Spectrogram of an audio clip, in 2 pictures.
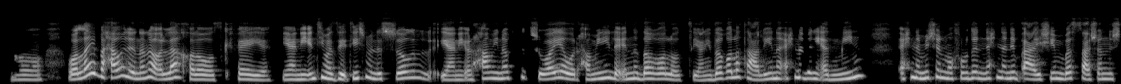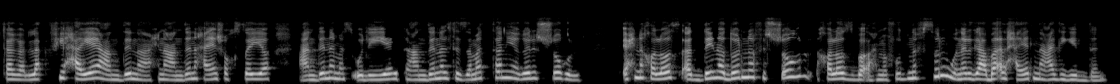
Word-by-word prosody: آه، 220 0 -6 0.2
والله 255 - +4
باحاول 345 +3 +2
إن 280 -3 +2
أنا 300 +4 +2
أقول 235 - +1
لها: 300 +3 +5
"خلاص 225 -5 -1
كفاية، 215 -4 -2
يعني 225 +1 +1
أنتِ 275 +5 +1
ما 275 -4 +4
زهقتيش 275 +6 +1
من 280 - +1
الشغل 270 +3 0
يعني 215 0 -1
ارحمي 275 +4 0
نفْسِك 285 +4 -4
شوية 260 +5 +2
وارحميني." 250 +3 +1
لإن 265 0 +1
ده 260 - +3
غلط، 245 -5 -1
يعني 205 0 -4
ده 255 - +1
غلط 310 +2 0
علينا، 260 +3 +1
إحنا 315 +3 -1
بني 265 -4 +1
آدمين 255 - +1 0.4
إحنا 300 +3 +2
مش 295 +5 0
المفروض 275 -3 0
إن 275 -2 0
إحنا 290 +1 -1
نبقى 275 -2 +1
عايشين 245 +3 0
بس 275 +2 -2
عشان 250 +1 0
نشتغل، 235 -3 -2
لأ 240 - +1
في 300 +5 -3
حياة 255 +2 +4
عندنا 230 -2 0
إحنا 225 +2 -5
عندنا 215 +5 -2
حياة 235 -1 -2
شخصية 250 0 -1 0.3
عندنا 215 +8 +1
مسؤوليات 235 -1 0
عندنا 225 +5 -1
إلتزامات 255 -1 -2
تانية 300 -2 0
غير 260 +2 +3
الشغل، 275 -6 -2 0.5
إحنا 310 -1 +2
خلاص 275 +2 +2
أدِّينا 265 +7 +2
دورنا 295 +5 +3
في 325 -2 -11
الشغل 350 +6 -1
خلاص 245 -1 +1
بقى 220 -1 -2
المفروض 245 +4 -5
نفصِل 290 +7 -1
ونرجَع 255 -2 +2
بقى 255 +2 +2
لحياتنا 250 0 -2
عادي 230 +1 -3
جدًا. 190 +1 -9
255 Hz, 185 wpm, -22 LUFS, 230-280 Hz, 0.5 s, لها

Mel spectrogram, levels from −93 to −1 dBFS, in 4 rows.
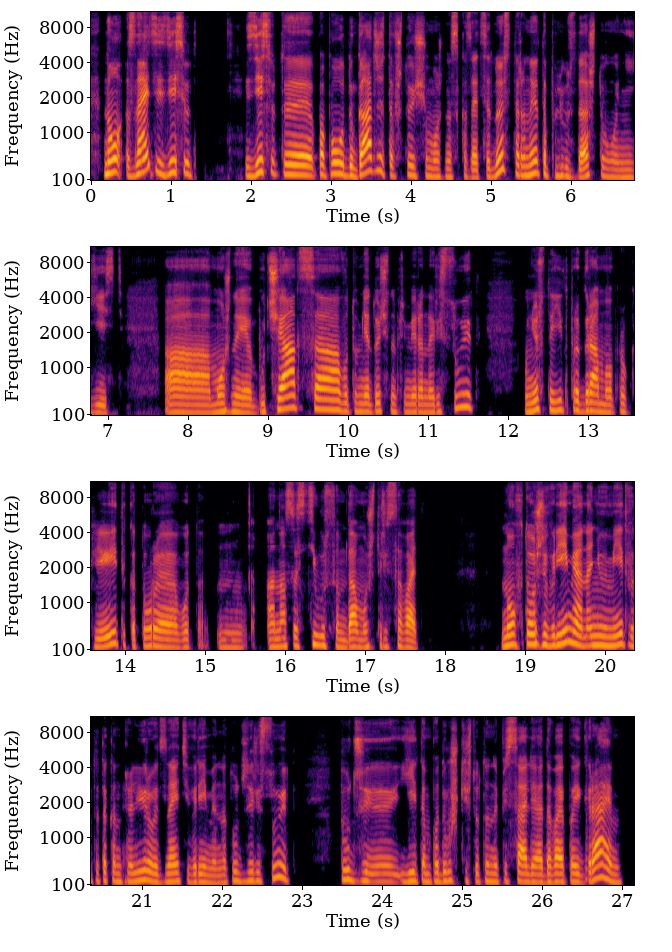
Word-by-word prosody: Но 225 +4 +6
знаете, 215 - +4
здесь 225 +5 +2
вот, 205 -5 -1 0.6
здесь 225 +9 +3
вот, 205 -3 -8
э, 190 -3 +6
по 195 - +3
поводу 200 -1 +3
гаджетов 230 - +3
что 190 - -4
ещё 170 -1 -2
можно 155 -1 -4
сказать? 145 -2 -3
С - - -5
одной 225 - +3
стороны, 190 -5 0
это 225 -1 +1
плюс, 170 -4 -7
да, 150 +5 +4
что 165 -5 -6
они 145 0 -5
есть. 135 -4 -7 0.5
А, 145 -1 +2
можно 155 +2 -1
и 145 -1 +1
обучаться, 195 - +4
вот 160 0 -6
у - - -5
меня 155 0 -1
дочь, 165 +3 -5
например, 150 0 -5
она 145 0 -3
рисует, 230 +10 -4 0.6
у 155 - -5
неё 180 +5 +2
стоит 185 -1 -4
программа 165 -4 +1
Procreate, 155 - -2
которая 155 -4 0
вот, 145 +1 -7 0.3
м, 140 -1 -10 0.2
она 150 +2 -2
со 170 +1 -3
стилусом, 165 -4 -3
да, 150 0 +4
может 145 +2 -6
рисовать. 145 -4 -2 1.0
Но 185 +4 +3
в 165 - -11
то 200 -1 +4
же 195 -1 +2
время 200 +3 +4
она 170 +1 +1
не 185 0 +2
умеет 180 +3 +1
вот 170 -2 -7
это 165 +1 -4
контролировать, 160 0 -2
знаете, 155 +1 -1
время. 150 -2 -3
Она 140 +1 -7
тут 165 +2 -6
же 170 +2 -4
рисует, 210 +6 -3 0.6
тут 190 -3 -1
же 170 +1 -1
ей 155 0 -3
там 155 -1 -4
подружки 170 +1 -4
что-то 160 +1 -6
написали: 155 0 0
"А 145 -1 +1
давай 155 +1 +2
поиграем". 160 - +1
165 Hz, 165 wpm, -23 LUFS, 150-185 Hz, 1.0 s, Но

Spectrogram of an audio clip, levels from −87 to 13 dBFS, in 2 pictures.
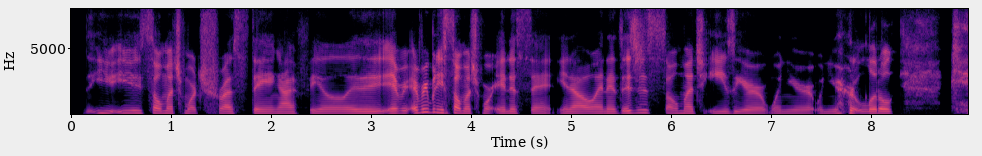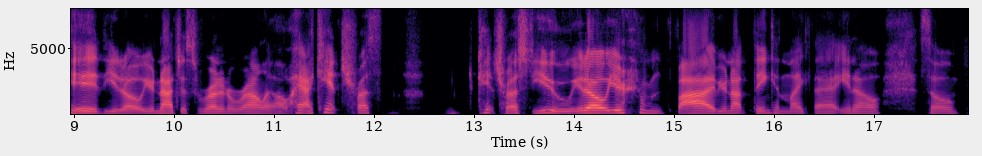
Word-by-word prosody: d - - -18
y - - -16
you 185 0 -8
you're 185 - -8
so 180 +1 -1
much 170 -1 -2
more 150 -2 -7
trusting, 155 -2 -4
I 150 +1 -2
feel. 150 0 -10
E 155 +2 -3
every 175 +1 0
everybody's 245 -4 +1
so - - +3
much 165 -1 -3
more 165 - -8
innocent, 145 -1 -4
you 155 - -9
know, 150 +1 -3
and 160 -1 -5
it 155 +2 -5
it's 175 +3 -1
just 205 -2 -3
so 175 - -7
much 165 -1 -4
easier 150 -2 -6
when 140 0 -16
you're 140 0 -10
when 145 0 -18
you're 150 +2 -6
a - - -1
little 155 +1 -3 0.6
kid, 165 -4 +3
you 155 -2 -2
know, 145 0 +1
you're 155 +2 0
not 160 -1 +7
just 160 -2 -4
running 160 0 +1
around 155 +1 0
like, 150 - -5
"Oh, 155 0 -5
hey, 200 +4 +4
I 165 - +6
can't 225 +3 +1
trust 190 0 -1 0.9
can't 220 0 -4
trust 165 -1 +1
you." 165 -4 0
you 170 +5 +2
know? 190 0 +11
You're 195 +1 +5 0.5
5, 165 -1 +8
you're 170 - -3
not 175 -1 +3
thinking 175 -1 -3
like 145 0 -6
that, 155 +1 -6
you 165 - -3
know? 155 +2 -5 0.4
So, 150 -2 -7
160 Hz, 205 wpm, -24 LUFS, 150-175 Hz, 0.9 s, know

